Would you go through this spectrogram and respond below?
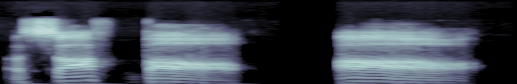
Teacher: Even though it's one syllable, I'm going to drag out the sound a little bit and go high, then low. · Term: little high-low hook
